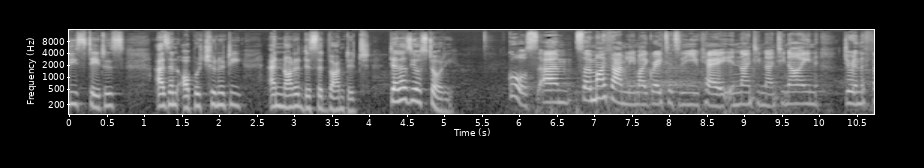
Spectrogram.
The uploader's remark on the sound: held at the Raisina Dialogue in New Delhi, March 2023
